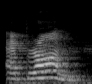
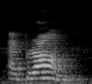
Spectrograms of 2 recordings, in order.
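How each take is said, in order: No difference in how they are said.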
